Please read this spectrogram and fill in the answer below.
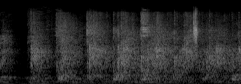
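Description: Audience applause: many hands clapping together, starting suddenly and continuing steadily.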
